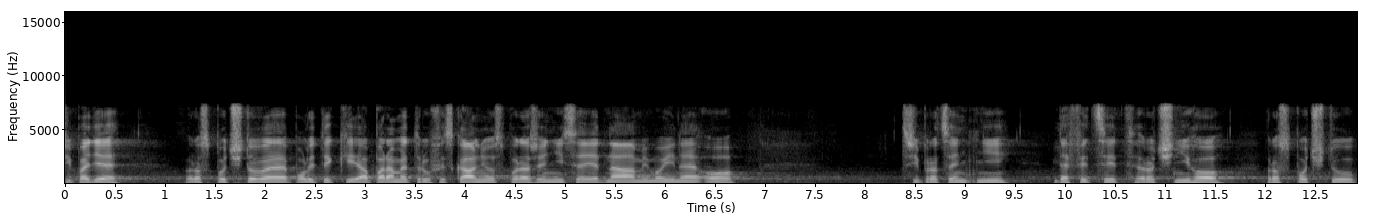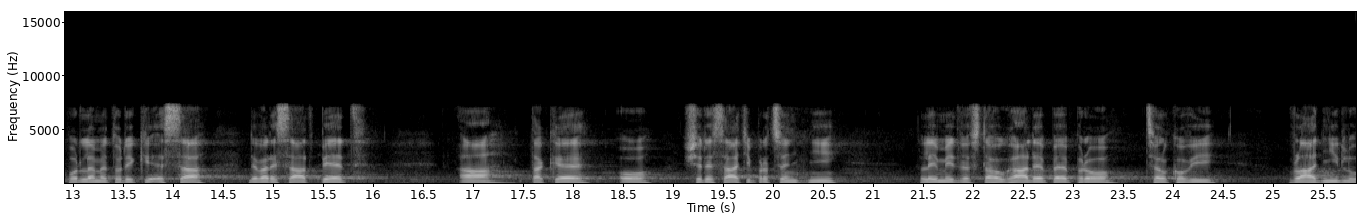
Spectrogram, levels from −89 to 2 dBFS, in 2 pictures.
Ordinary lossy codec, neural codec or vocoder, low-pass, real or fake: MP3, 96 kbps; none; 7.2 kHz; real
